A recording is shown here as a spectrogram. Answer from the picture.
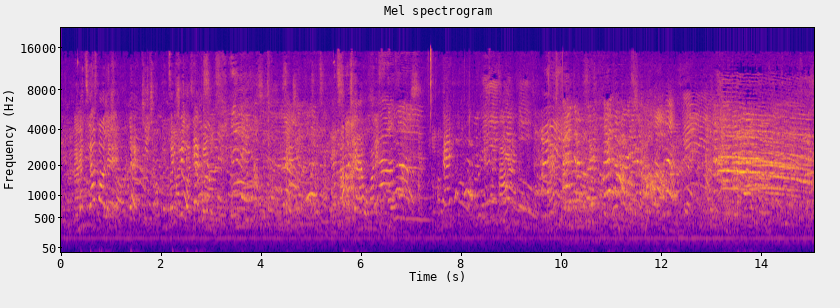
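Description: A crowd of young children talking and calling out over one another, many voices at once, over a steady low hum.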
